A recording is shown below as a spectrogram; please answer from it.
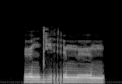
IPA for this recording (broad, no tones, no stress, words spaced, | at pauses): ʏndirʏmʏm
